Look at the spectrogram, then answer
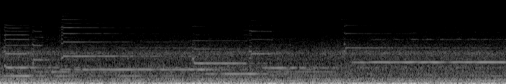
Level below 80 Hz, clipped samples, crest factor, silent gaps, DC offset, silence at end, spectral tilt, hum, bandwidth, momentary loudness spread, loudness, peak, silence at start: -28 dBFS; under 0.1%; 12 dB; none; under 0.1%; 0 s; -7.5 dB/octave; none; 6 kHz; 2 LU; -32 LUFS; -12 dBFS; 0 s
